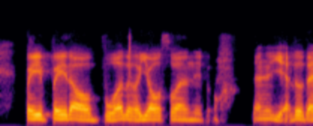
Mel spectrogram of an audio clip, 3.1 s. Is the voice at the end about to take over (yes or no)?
no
